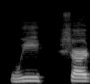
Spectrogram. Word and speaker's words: Whichard: it right but if you are wondering it's pronounced Chev it's we shirt he's from Alexandria Virginia his comedy is unique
